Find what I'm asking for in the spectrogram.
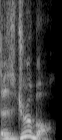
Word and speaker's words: Asdrubal: Well, he said it's Asdrubal.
